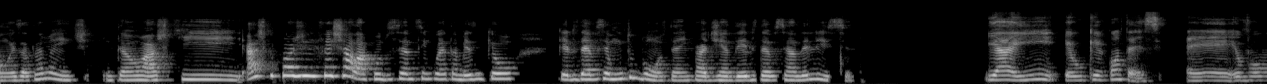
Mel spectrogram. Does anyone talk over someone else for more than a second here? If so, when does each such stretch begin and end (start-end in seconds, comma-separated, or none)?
none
